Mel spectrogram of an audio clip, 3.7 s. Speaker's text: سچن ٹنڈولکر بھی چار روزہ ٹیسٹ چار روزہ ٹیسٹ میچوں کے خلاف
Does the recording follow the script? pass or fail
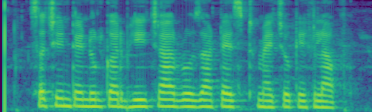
fail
